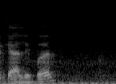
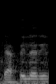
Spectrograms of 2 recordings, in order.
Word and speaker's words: कैलिपर: instrument में भी vernier कैलिपर vernier कैलिपर कैपिलरी नहीं है कैलिपर स्पेलिंग देख कर लगता है की कैपिलरी है बोल देते बहुत सारे बायो के स्टूडेंट हैं बट नियर कैलिपर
